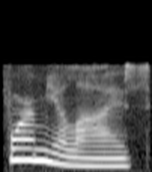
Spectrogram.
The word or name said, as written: formulize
